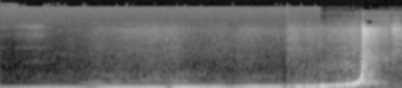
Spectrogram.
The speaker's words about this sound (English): What you're hearing is the first recorded sound of two neutron stars colliding.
